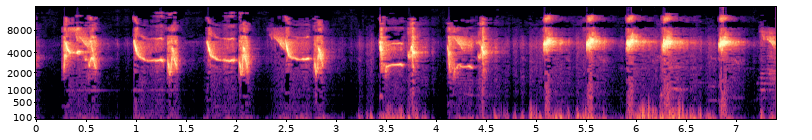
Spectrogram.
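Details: Cendet, the long-tailed shrike, from a master recording for training birds: several raspy notes with lower whistled hooks, then sharp thin high chips about twice per second over a soft low rumble.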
